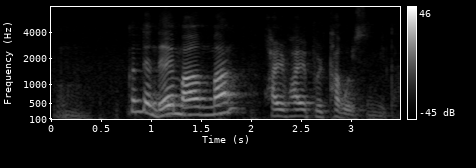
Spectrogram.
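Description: A man's voice: high-pitched, wildly swooping pitch, normal speed, a bit bright, breathy edge. A middle-aged Buddhist monk, giving a conversational dharma talk and often checking that his listeners agree. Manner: conversational, asks the audience for agreement; laughs at his own stories.

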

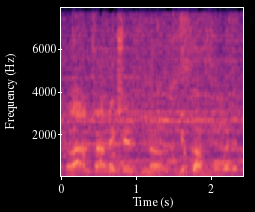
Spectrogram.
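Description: A man's voice: mid-range voice, expressive, quick pace, loud music behind the voice. A young American man chatting casually and candidly to his vlog camera. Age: young adult. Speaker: amateur comedian vlogger. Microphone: phone at arm's length.

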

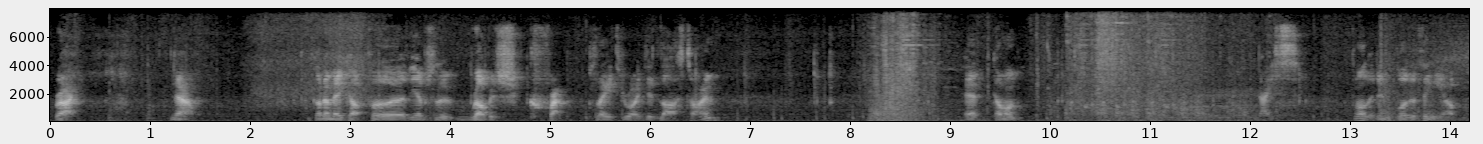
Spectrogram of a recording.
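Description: Speaking slowly and pausing often, this young gaming host talks over his gameplay in a small home room against a noisy background. His mid-range voice is a little phlegmy, like he's sick. He is casual, chatty and self-mocking, and keeps clearing his throat.

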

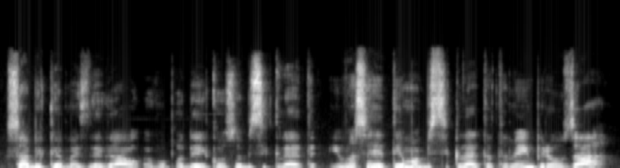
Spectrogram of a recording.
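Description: A woman's voice: on the high side, fast, a little mellow, no echo, close to an everyday voice. A woman voicing a young toy boy who is nervous about trading places with a lookalike friend. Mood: curious. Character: toy boy swapping homes with his lookalike. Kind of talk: toy play-acting.

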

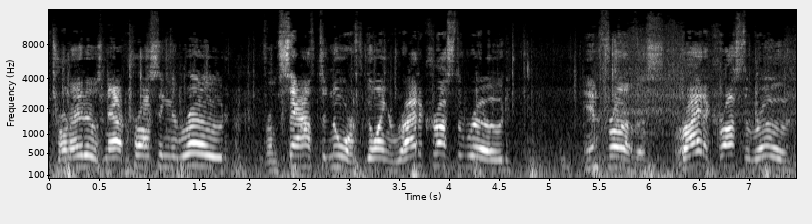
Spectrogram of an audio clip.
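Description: Guy driving, talking fast and excited, phone video from a passenger seat, kinda far off, loads of car noise. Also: high-pitched. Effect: phone video recording. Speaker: storm chaser driving. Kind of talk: excited live commentary. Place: inside a vehicle on country roads. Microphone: phone camera held by a passenger. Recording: distant phone mic, loud road noise.

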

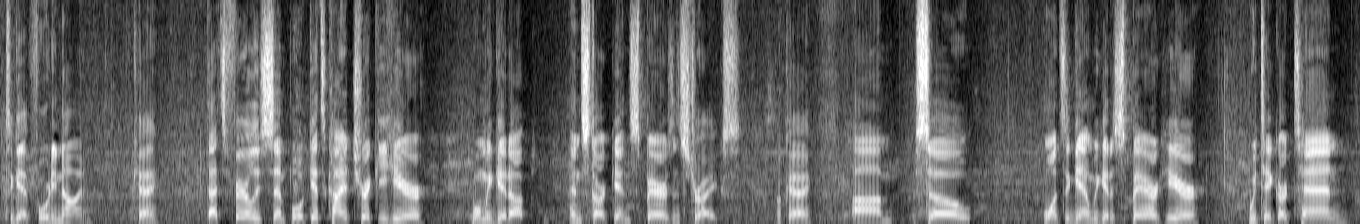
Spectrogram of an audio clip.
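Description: A young male instructor explains things patiently to a class, step by step. His voice sits a little high, and he often pauses to check that the group is following. The sound is picked up by a distant camera in a big indoor bowling alley, with a faint hum underneath. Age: young adult. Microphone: far camera.

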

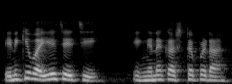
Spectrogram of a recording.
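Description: A woman's voice: mid-range voice, fairly even intonation, normal speed, darkish tone, close to an everyday voice. A woman voicing an exasperated housewife in her thirties who complains about her lonely life. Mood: weary complaining. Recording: muffled lo-fi.

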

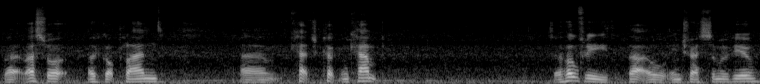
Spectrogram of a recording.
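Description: A man's voice: mid-range voice, a little slow, a little hiss or hum. A man in his thirties talking casually to a camera held at arm's length outdoors, rambling with lots of ums as he narrates his fishing trip. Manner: relaxed, rambling, frequent ums. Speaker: fishing vlogger. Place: outdoors by a river in woodland. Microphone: phone or action camera held at arm's length.

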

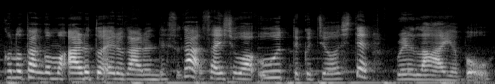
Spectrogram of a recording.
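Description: A young woman teaching English pronunciation in a clear explanatory tone, saying English model phrases slowly and carefully. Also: sits high, bright, forceful tone, soft background music. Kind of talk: pronunciation lesson.

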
